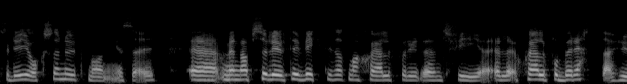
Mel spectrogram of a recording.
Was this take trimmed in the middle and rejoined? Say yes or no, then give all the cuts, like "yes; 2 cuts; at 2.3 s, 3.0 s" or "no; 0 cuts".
yes; 1 cut; at 1.7 s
